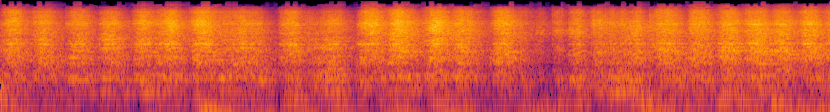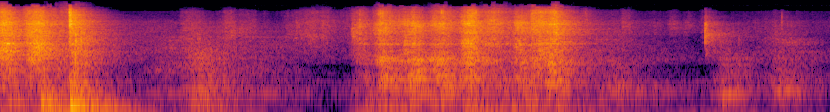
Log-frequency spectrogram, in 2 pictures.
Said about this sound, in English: Take a piece of sandpaper, wrap it around the pipe. Sand it off really nice and good.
